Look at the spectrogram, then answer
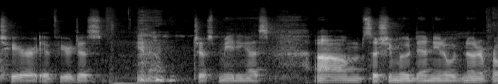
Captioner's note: laughs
